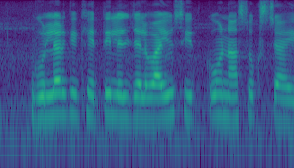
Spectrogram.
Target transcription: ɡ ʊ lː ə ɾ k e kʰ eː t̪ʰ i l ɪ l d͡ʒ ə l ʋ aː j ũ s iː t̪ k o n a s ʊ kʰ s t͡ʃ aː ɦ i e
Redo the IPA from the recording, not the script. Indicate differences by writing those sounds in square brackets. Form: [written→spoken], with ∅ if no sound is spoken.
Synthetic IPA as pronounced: ɡ ʊ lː ə ɾ k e kʰ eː [t̪ʰ→t̪] i l ɪ l d͡ʒ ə l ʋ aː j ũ s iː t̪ k o n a s ʊ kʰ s t͡ʃ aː ɦ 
